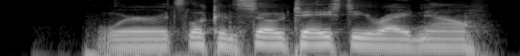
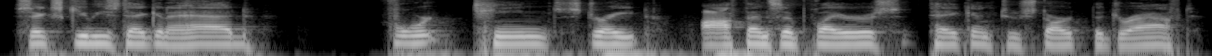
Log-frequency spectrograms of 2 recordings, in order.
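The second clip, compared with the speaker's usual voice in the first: ordinary talk, nothing marked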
